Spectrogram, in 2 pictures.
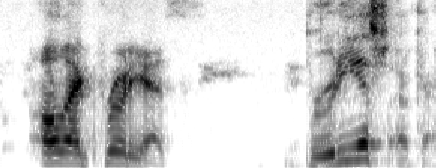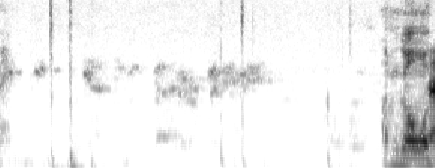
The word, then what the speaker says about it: Prudius: Oleg Prudius.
